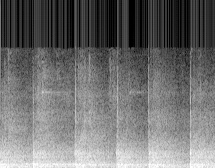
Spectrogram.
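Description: A steady beat of sharp percussive taps, about three a second, keeping time between sung phrases of a forró chorus, over a faint held accompaniment.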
